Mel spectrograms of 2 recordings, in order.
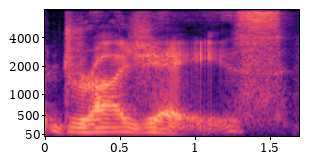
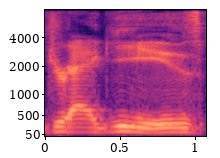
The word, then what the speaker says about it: dragée: It looks like it should, and it's not really in focus, but it looks like it should be pronounced dragees, but it's the word dragée.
